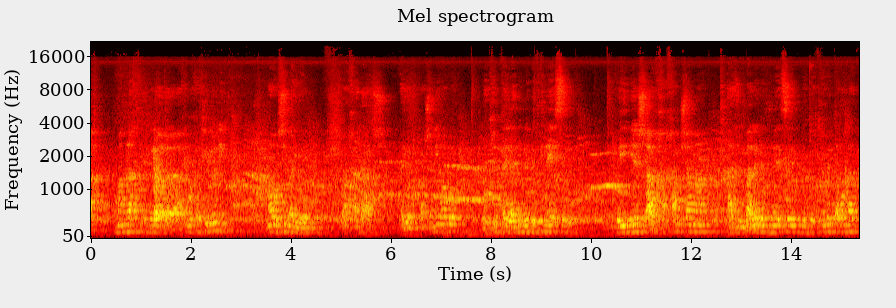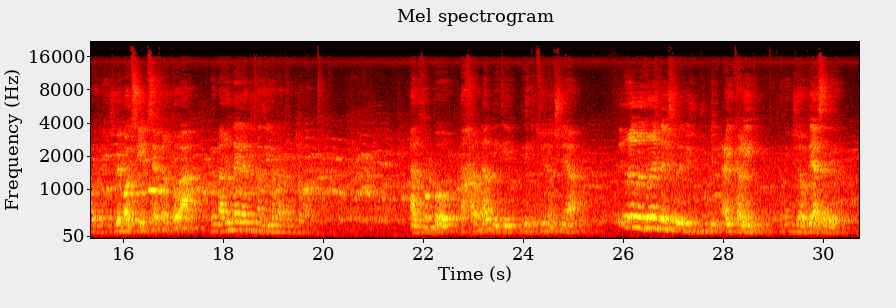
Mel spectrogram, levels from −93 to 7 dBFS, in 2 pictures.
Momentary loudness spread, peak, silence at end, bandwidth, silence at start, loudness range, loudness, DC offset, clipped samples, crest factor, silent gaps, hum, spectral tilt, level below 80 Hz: 13 LU; -6 dBFS; 0 s; 19.5 kHz; 0 s; 8 LU; -25 LUFS; under 0.1%; under 0.1%; 20 dB; none; none; -4 dB/octave; -64 dBFS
